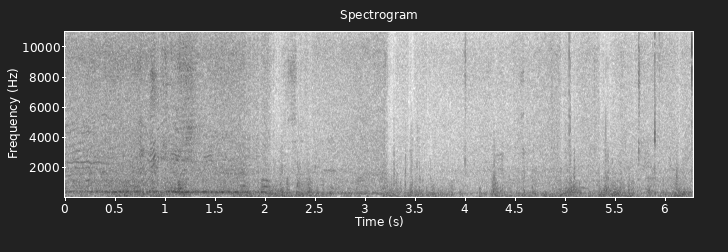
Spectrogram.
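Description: Strong wind buffeting the microphone, a gusting low rumble that rises and falls, with a faint steady hum in the first second or so.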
